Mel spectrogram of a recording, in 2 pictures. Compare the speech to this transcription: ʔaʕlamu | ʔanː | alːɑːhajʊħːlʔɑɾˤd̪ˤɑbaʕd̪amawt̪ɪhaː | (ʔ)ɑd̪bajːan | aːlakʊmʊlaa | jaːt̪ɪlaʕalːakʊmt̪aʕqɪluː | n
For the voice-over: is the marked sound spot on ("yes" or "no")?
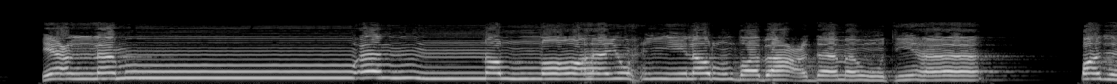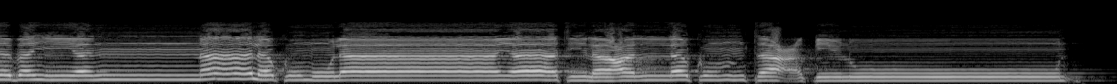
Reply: no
